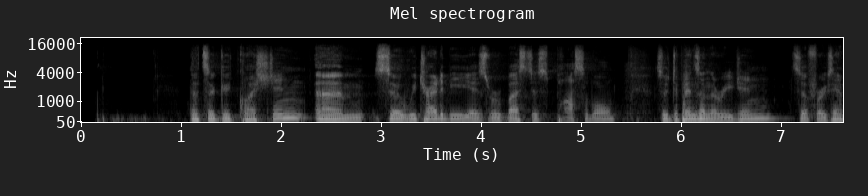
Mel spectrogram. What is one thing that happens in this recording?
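A middle-aged man speaks into a microphone.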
